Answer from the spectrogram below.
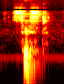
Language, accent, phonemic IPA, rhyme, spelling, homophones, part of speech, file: English, Southern England, /sɪst/, -ɪst, sist, cist / cyst, verb / noun, LL-Q1860 (eng)-sist.wav
- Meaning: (verb) 1. To stay (e.g. judicial proceedings); to delay or suspend; to stop 2. to cause to take a place, as at the bar of a court; hence, to cite; to summon; to bring into court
